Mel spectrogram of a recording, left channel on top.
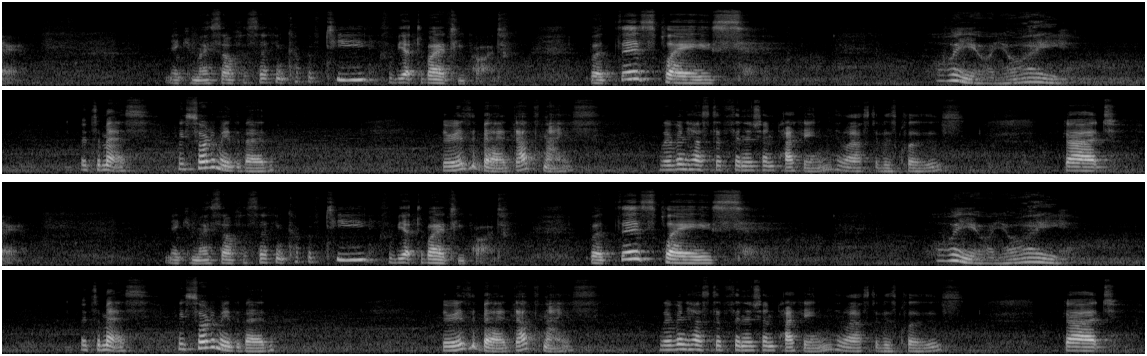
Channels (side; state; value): both; normal; correlation 0.74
